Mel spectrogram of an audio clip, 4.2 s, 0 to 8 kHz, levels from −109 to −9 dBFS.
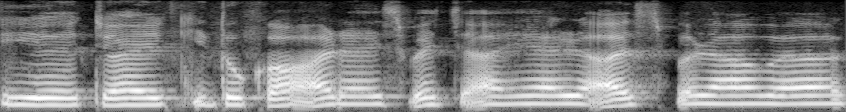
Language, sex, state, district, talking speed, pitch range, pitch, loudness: Hindi, female, Delhi, New Delhi, 155 wpm, 195-220 Hz, 205 Hz, -15 LUFS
